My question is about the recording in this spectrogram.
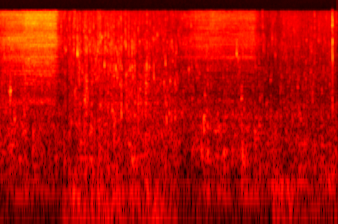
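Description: Water sound effect: a splash near the start, then running, trickling water.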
